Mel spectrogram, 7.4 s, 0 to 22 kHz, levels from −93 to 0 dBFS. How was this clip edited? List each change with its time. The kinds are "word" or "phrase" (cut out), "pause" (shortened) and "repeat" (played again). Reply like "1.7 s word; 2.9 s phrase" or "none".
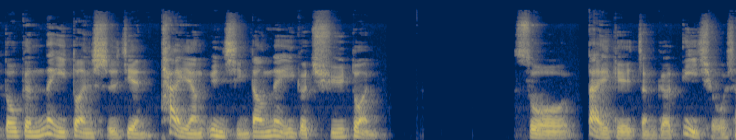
5.8 s pause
